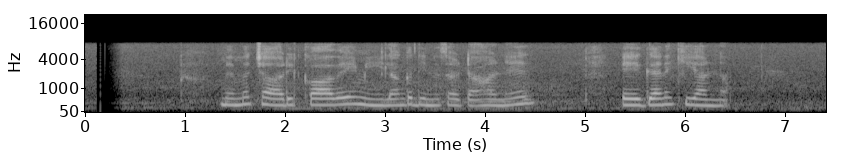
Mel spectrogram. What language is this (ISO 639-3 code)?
sin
